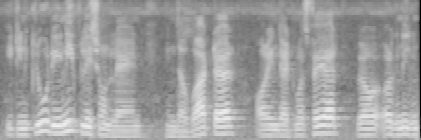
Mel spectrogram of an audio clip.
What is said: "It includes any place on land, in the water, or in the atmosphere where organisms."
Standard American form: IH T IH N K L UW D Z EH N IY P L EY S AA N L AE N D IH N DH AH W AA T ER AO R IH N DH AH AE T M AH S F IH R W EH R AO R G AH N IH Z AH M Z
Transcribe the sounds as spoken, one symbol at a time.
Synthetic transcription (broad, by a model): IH T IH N K L UW D EH N IY P L EY S AA N L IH N D IH N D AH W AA T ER AO R IH N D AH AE T M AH S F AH R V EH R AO R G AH N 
